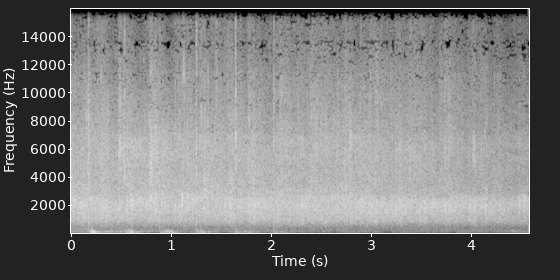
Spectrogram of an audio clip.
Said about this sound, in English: So why don't we just give Jeff a nice round of applause of love and admiration.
